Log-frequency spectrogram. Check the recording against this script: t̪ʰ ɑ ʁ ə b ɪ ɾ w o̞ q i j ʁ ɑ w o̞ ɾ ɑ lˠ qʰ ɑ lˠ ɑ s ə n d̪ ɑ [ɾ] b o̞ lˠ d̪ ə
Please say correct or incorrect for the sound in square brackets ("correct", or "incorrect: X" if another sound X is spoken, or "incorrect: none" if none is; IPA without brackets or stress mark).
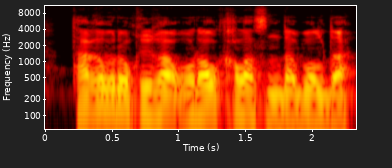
incorrect: none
